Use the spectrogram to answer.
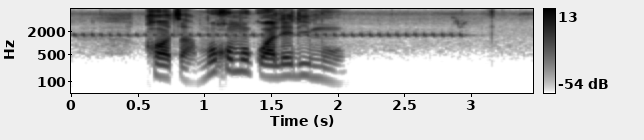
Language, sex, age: Tswana, male, 24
